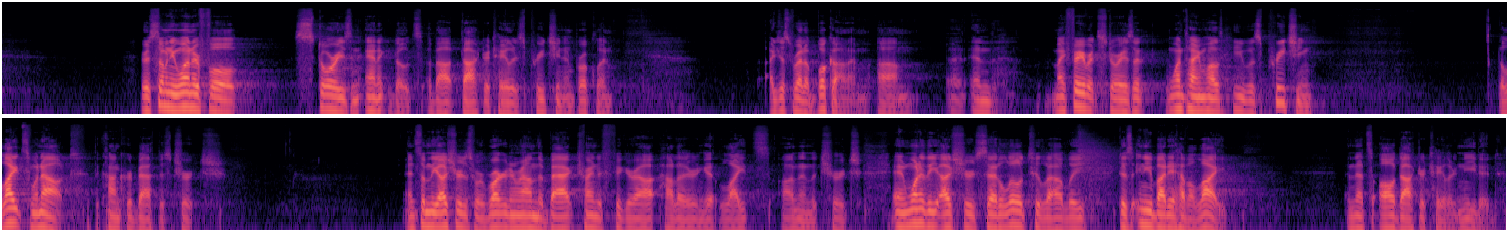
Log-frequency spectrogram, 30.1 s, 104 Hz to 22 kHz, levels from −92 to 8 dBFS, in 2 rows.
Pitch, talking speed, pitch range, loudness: 105 Hz, 170 wpm, 95-120 Hz, -28 LUFS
